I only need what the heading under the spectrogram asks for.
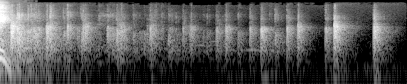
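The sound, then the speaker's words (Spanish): Applause from an audience standing during a church service: many quick claps in a steady, fairly faint patter that keeps going throughout, with no voices heard. “Póngase de pie, dele un aplauso al Señor.”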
